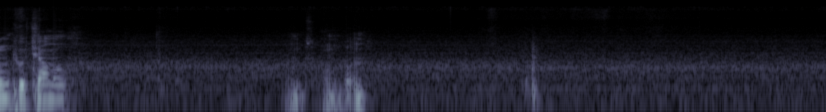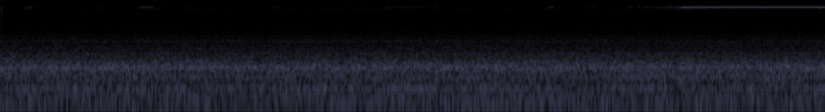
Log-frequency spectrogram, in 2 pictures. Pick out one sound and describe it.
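A television hisses with steady static.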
